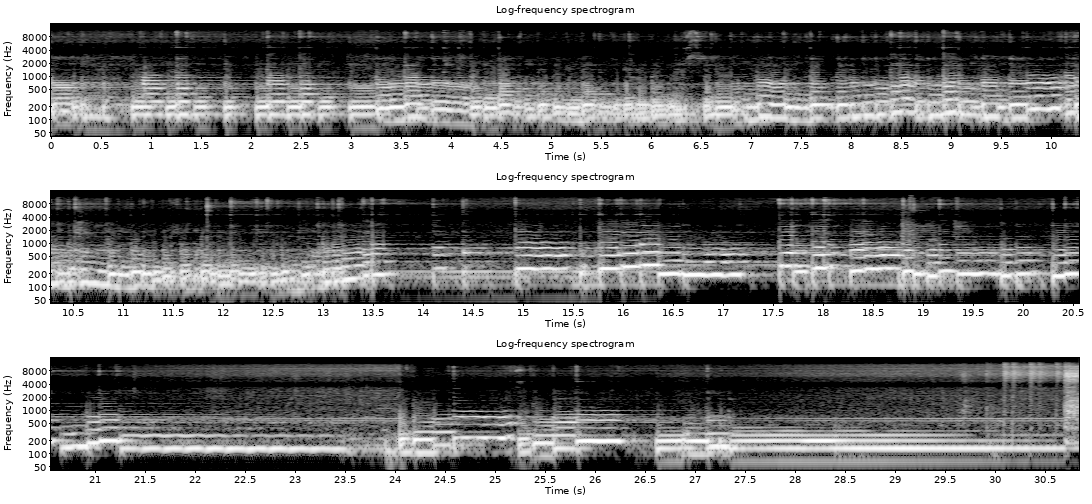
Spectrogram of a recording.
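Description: Solo electric bass guitar played fingerstyle: melodic lines full of sliding, bending notes over low bass notes, ending on a few held low notes near the end.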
